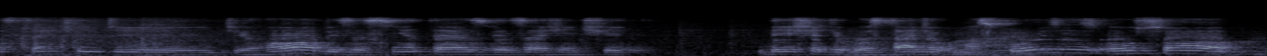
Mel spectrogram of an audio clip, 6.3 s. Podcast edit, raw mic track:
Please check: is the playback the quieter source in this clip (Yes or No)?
No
